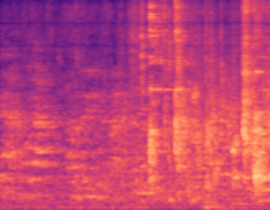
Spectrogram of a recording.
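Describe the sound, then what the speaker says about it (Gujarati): Mother washing dishes at home, with pots, pans and cutlery clinking and clattering in a steady run of sharp knocks that grow louder in the second half, over faint room noise. "વાસણ ધુએ છે"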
